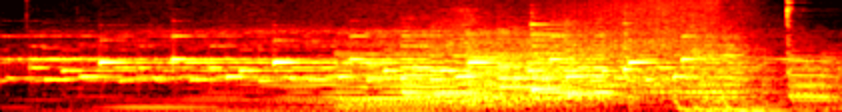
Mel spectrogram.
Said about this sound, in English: Gaming can be stressful, as Zelda fans will attest from the sound we just heard.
